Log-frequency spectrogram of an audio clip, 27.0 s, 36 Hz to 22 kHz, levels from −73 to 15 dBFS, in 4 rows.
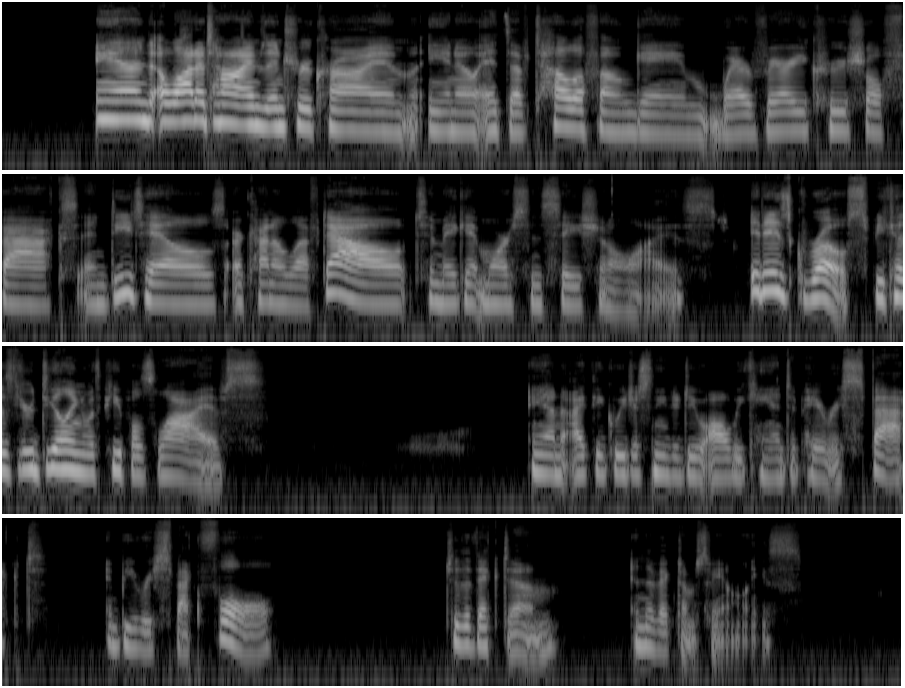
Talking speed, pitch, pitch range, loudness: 140 wpm, 170 Hz, 160-195 Hz, -23 LUFS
